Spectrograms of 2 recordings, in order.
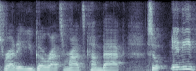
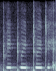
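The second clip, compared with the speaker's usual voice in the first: bird chirp imitation.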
